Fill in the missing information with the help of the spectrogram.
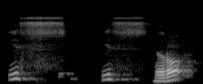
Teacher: sin tipis dulu baru ro tebal begitu ya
